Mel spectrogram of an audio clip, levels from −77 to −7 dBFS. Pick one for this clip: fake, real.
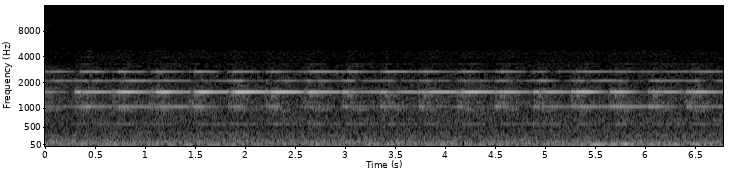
real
